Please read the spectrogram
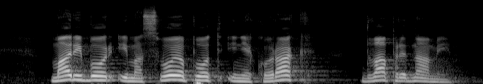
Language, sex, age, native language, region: Slovenian, male, 30-49, Slovenian, Savinja region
